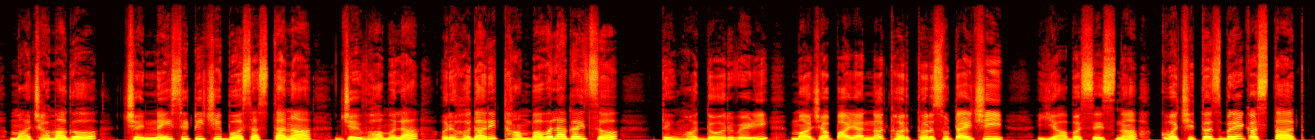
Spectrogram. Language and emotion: Marathi, fearful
